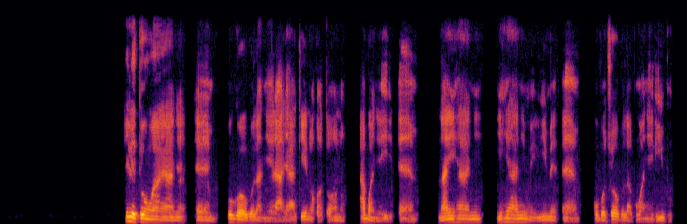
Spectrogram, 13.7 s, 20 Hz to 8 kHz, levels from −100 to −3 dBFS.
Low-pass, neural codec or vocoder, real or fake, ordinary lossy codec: 7.2 kHz; vocoder, 24 kHz, 100 mel bands, Vocos; fake; none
